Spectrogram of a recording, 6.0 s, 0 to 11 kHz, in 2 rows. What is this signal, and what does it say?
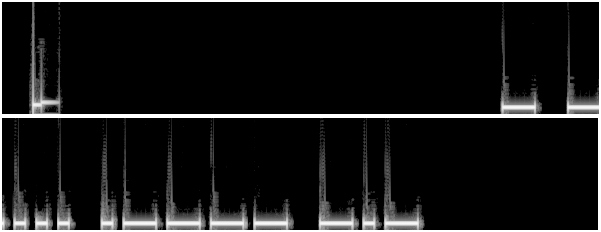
Morse code, heard as a keyed tone, about 22 wpm, 700 Hz. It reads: TB1K
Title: DXCC-100 Call Signs - 4 Characters - 22wpm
